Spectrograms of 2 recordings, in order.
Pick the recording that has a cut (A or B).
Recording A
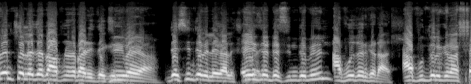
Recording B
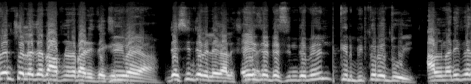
B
